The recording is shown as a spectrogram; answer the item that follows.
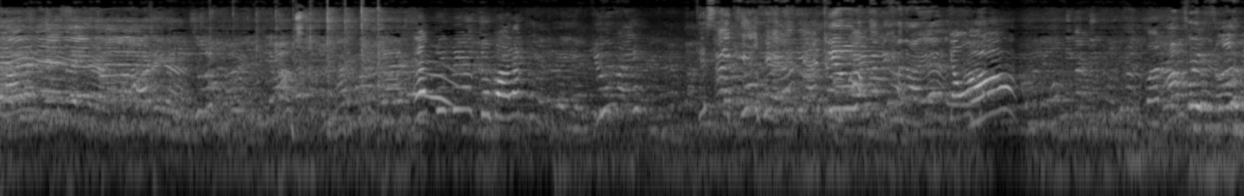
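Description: Several women's voices talking over each other in lively group chatter in a room.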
